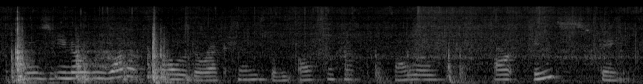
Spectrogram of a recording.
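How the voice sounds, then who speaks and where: A woman's voice: on the high side, unhurried. Chatty young woman in a noisy kitchen. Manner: chatty, playful, rambling asides. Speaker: cooking vlogger. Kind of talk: casual cooking chat. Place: home kitchen. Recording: noisy kitchen with sizzling pan.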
